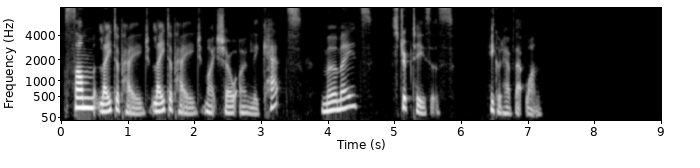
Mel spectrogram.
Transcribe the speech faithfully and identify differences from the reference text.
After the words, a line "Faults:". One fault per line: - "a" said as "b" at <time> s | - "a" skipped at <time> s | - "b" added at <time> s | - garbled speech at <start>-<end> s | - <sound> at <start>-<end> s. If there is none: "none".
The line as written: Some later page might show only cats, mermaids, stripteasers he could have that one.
Some later page later page might show only cats, mermaids, stripteasers he could have that one.
Faults:
- "later page" added at 1.4 s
